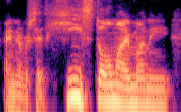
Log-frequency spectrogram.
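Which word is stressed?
he. The stress is on "he".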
